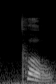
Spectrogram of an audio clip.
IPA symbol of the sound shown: ʊ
